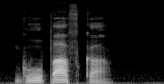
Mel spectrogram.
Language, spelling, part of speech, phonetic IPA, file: Polish, głupawka, noun, [ɡwuˈpafka], Pl-głupawka.ogg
